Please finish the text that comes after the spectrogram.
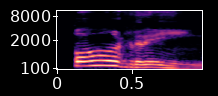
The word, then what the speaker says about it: porém: Por exemplo, olha, porém, vamos separar a palavra porém para ver quem é a sílaba tônico. Porém, é a última, professor. Show de bola. É, é, professor, é a última. Então ela é uma oxítona.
